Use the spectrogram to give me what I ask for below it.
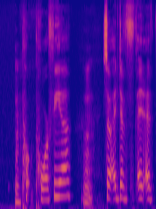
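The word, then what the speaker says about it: porphyria: they think um I don't know how to pronounce it. P O R P H Y R I A Porfia.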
